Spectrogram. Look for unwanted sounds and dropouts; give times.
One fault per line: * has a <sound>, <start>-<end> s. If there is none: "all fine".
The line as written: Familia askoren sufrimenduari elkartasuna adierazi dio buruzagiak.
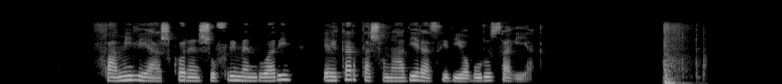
* has a thud, 6.6-7.1 s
